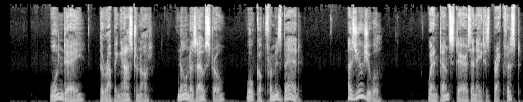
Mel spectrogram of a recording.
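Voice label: English Irish male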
